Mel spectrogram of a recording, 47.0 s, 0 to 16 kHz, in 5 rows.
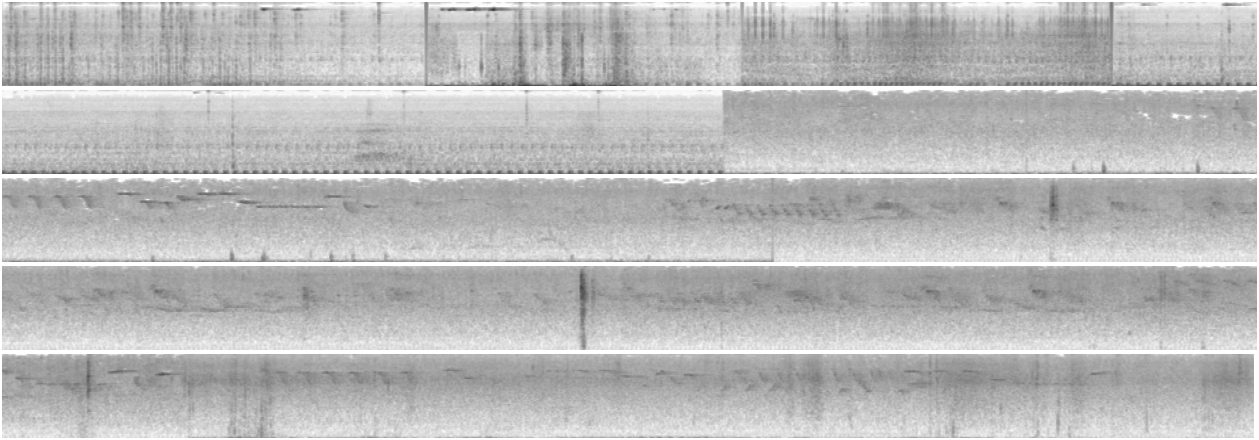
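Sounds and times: low rumble: 0.0 - 24.6
birds chirping: 11.7 - 46.9.

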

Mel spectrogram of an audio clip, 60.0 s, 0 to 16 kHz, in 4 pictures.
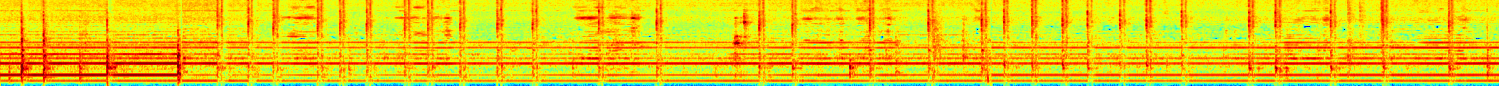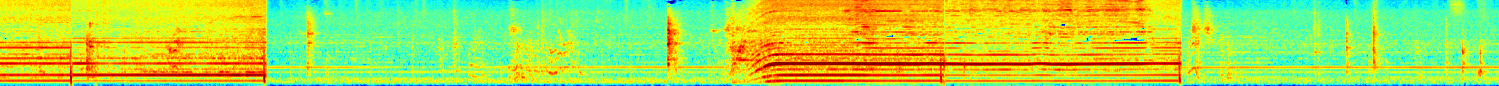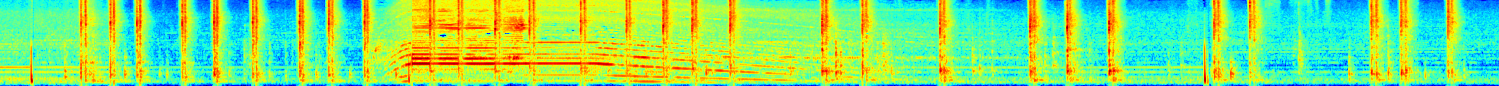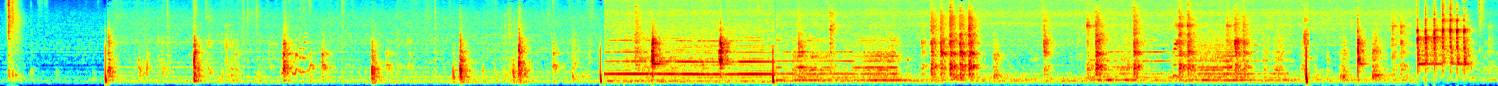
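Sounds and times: nail gun firing: 30.8 - 37.4.

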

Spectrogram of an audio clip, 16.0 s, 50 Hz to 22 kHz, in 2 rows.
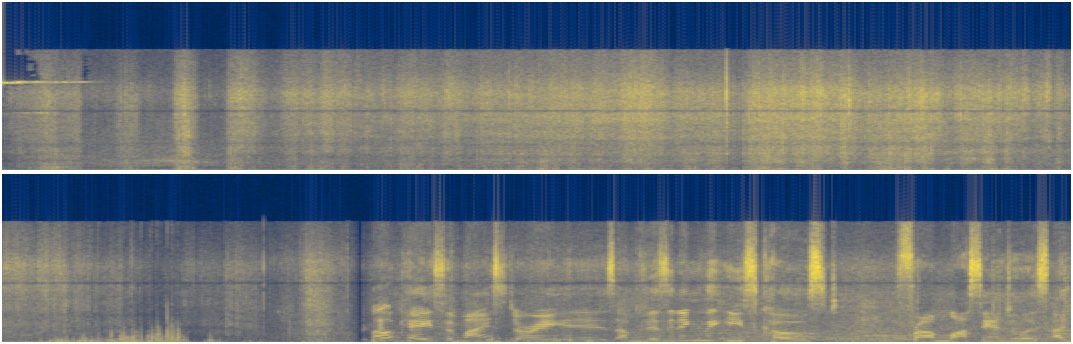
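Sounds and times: snow shovel scraping pavement: 0.0 - 10.9
wind buffeting microphone: 0.0 - 16.0.

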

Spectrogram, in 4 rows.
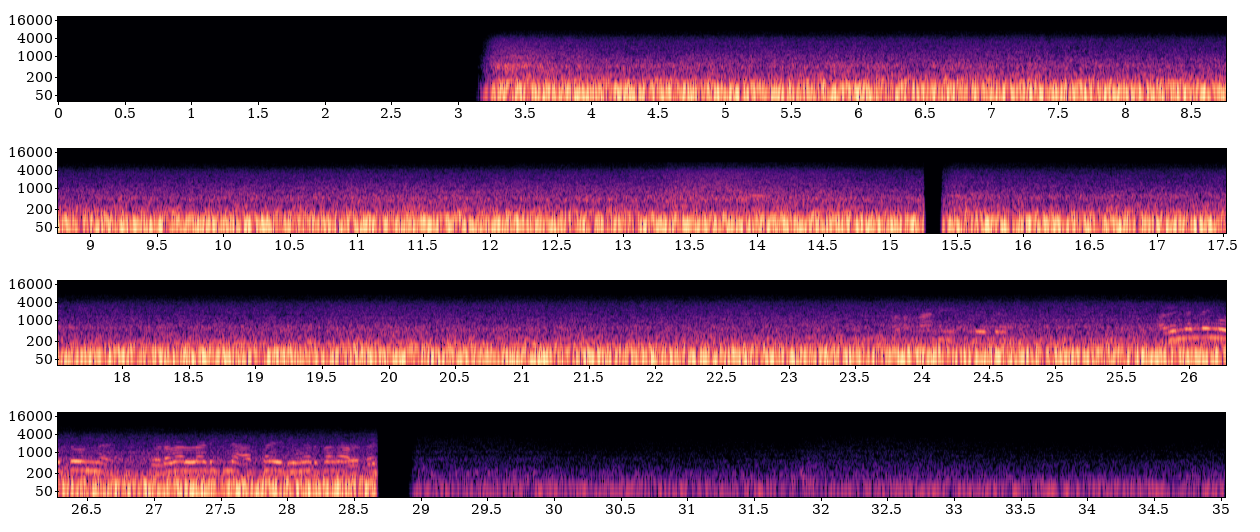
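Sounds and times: waterfall rushing: 3.2 - 30.6.

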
